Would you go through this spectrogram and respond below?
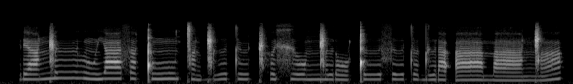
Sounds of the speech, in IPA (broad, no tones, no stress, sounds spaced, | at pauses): ɾʲ a ŋ͡ǁ ʉː l ũ j aː s ɐ ǃ ũː ǀ ɐ̃ ɡ͡ǁ ɨː t ʉ ǁʰ ɵ xʲ o ŋ͡ǁ ɨ ɾ o ǃ ɨː s ɨː t ɵ d ɨ ɾ a ʔ aː m aː ŋ͡ǁ ɐ̃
